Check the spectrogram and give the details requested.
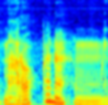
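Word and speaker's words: maroccana: Linaria maroc double C marocana ya, nulisnya marocana ya, bacanya marocana dia.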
